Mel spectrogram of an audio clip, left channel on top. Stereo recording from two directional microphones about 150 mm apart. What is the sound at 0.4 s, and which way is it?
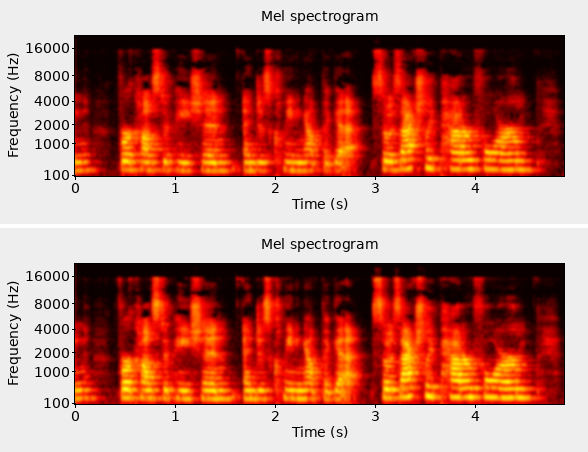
A woman's voice, 30° right (ahead or behind).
